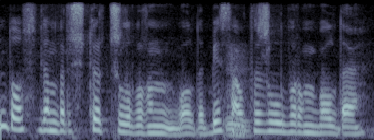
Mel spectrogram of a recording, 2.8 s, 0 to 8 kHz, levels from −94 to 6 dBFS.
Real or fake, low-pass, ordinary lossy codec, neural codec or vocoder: real; 7.2 kHz; none; none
